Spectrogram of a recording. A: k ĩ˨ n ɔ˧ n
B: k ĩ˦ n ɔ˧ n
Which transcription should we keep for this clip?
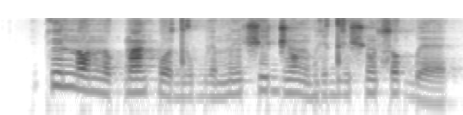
B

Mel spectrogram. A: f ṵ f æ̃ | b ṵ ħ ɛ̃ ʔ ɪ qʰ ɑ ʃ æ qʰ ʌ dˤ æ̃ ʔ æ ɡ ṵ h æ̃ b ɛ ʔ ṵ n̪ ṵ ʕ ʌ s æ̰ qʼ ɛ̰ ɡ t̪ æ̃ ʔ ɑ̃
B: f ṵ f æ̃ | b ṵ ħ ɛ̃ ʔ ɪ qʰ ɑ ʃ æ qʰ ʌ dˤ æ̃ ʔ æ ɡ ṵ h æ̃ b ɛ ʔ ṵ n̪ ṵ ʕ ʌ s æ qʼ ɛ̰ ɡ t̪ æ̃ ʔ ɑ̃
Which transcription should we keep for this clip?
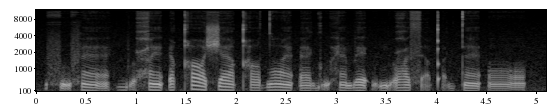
A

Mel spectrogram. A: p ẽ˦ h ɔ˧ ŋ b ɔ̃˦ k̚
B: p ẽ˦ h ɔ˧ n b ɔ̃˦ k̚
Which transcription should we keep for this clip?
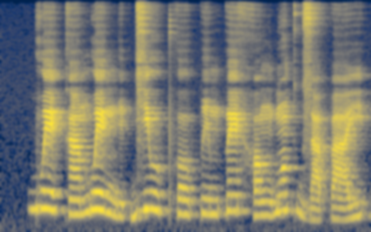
A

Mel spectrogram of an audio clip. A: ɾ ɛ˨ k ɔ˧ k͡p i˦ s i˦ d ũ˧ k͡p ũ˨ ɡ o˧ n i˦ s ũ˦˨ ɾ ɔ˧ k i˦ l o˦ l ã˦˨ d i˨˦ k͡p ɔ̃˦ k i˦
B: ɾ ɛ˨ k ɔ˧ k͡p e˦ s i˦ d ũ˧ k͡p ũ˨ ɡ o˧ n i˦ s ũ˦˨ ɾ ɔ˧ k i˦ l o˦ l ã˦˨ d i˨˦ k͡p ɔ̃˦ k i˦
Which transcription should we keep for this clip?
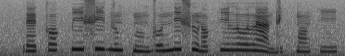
A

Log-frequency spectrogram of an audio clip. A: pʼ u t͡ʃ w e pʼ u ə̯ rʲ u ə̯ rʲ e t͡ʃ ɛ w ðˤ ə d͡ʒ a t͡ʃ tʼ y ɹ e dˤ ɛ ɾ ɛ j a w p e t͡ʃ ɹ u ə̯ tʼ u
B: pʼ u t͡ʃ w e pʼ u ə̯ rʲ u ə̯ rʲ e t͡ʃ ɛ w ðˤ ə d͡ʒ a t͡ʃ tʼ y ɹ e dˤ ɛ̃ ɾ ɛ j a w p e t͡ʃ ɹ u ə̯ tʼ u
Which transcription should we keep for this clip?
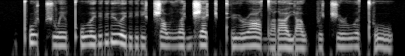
A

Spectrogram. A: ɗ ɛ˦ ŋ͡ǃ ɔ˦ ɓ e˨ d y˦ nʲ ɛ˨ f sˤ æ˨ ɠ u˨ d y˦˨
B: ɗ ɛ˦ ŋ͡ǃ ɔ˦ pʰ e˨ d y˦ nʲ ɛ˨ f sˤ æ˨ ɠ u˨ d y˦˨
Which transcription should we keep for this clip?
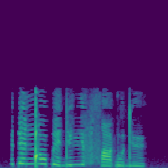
A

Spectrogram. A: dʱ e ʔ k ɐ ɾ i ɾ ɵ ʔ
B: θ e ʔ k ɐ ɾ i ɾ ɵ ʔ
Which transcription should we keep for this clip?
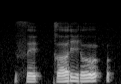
B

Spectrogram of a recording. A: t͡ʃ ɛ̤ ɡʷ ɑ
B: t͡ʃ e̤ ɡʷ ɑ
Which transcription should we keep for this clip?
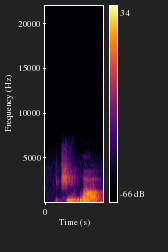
B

